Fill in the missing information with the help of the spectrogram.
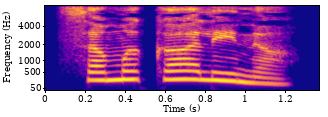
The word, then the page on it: ಸಮಕಾಲೀನ: sama kālīna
